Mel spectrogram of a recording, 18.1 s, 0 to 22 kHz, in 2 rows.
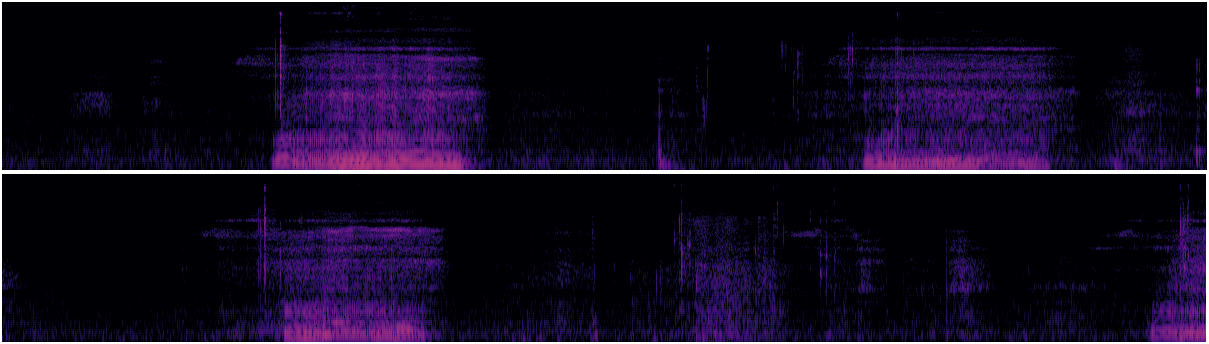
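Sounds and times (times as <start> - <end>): quiet breathing: 0.4 - 2.2, 7.2 - 9.3, 10.4 - 18.0.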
